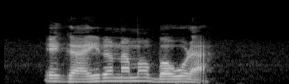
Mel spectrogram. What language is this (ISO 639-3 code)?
ori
